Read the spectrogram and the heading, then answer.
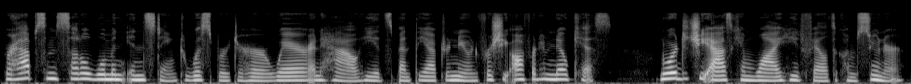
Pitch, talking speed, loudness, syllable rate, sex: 200 Hz, 225 wpm, -18 LUFS, 5.5 syllables/s, female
